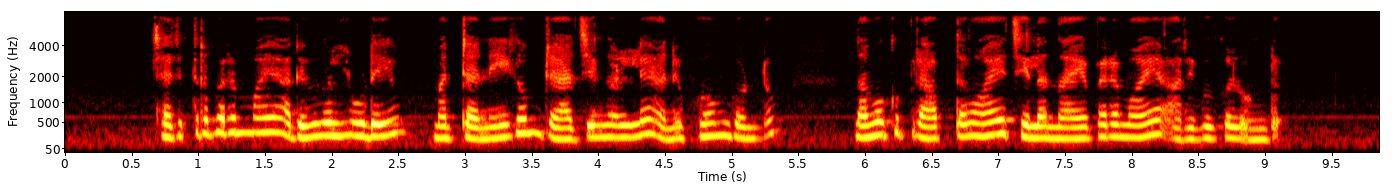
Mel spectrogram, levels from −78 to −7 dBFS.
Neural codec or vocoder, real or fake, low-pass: none; real; 7.2 kHz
